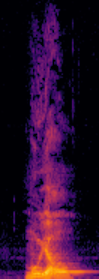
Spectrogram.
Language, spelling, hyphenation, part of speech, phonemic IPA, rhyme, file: Dutch, moeial, moei‧al, noun, /ˈmujɑl/, -ujɑl, Nl-moeial.ogg
- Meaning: busybody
